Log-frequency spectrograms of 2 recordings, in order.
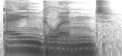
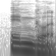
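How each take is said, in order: First: The first vowel is an open 'a' sound. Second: The first vowel is the usual 'eng' sound. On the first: The speaker calls it wrong. "I don't say Ang- Angland" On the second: The speaker calls it right. "I say England"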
